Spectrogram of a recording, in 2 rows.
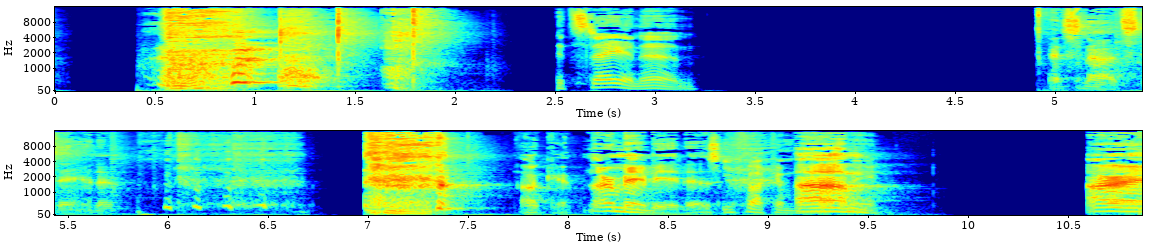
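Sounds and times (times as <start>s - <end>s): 
person coughing after choking on wine: 0.4s - 1.9s, 7.0s - 7.7s
speech: 2.5s - 3.3s, 5.0s - 6.3s, 7.8s - 9.7s, 10.6s - 10.8s.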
